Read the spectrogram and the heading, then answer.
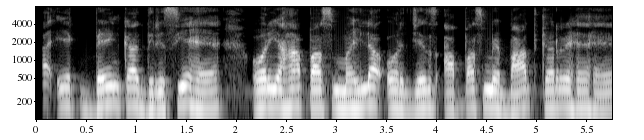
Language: Hindi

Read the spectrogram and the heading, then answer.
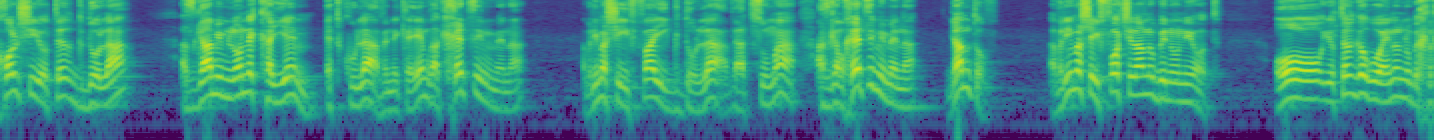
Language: Hebrew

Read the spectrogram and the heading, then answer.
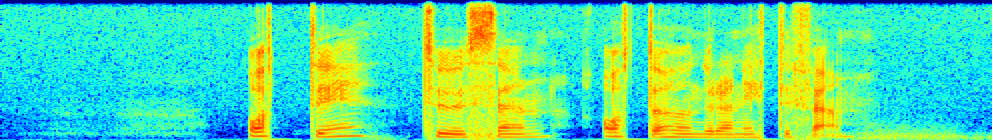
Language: Swedish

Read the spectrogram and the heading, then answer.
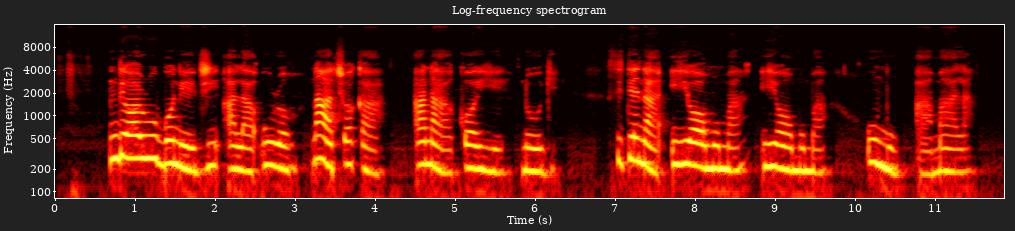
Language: Igbo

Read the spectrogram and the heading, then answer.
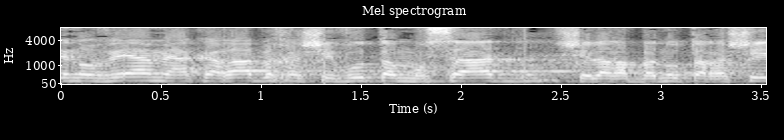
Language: Hebrew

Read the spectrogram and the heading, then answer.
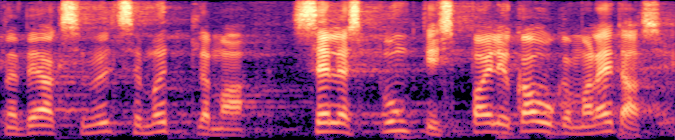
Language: Estonian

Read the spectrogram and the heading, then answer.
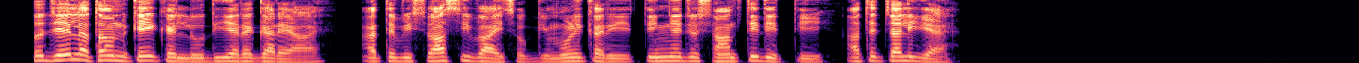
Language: Gaddi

